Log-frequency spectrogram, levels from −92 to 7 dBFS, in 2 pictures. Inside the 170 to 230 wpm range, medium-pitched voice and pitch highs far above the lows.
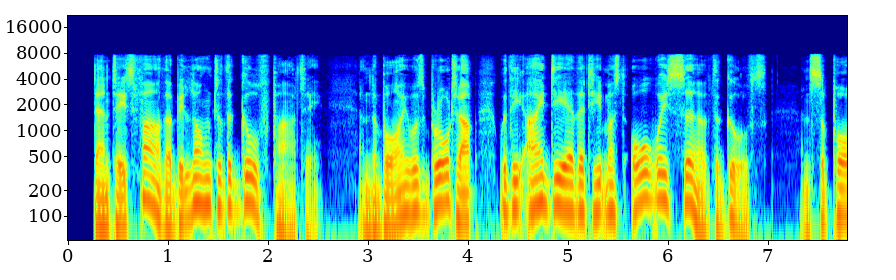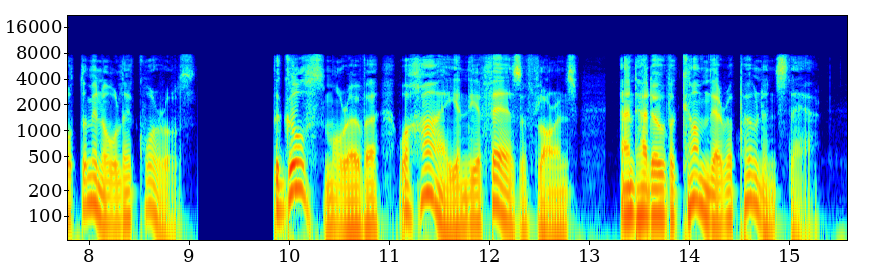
No: average, 175 wpm; low, 105 Hz; wide, 8.4 semitones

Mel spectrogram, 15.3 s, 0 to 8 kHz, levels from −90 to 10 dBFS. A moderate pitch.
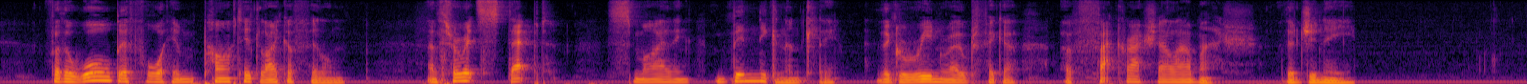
No: very low, 95 Hz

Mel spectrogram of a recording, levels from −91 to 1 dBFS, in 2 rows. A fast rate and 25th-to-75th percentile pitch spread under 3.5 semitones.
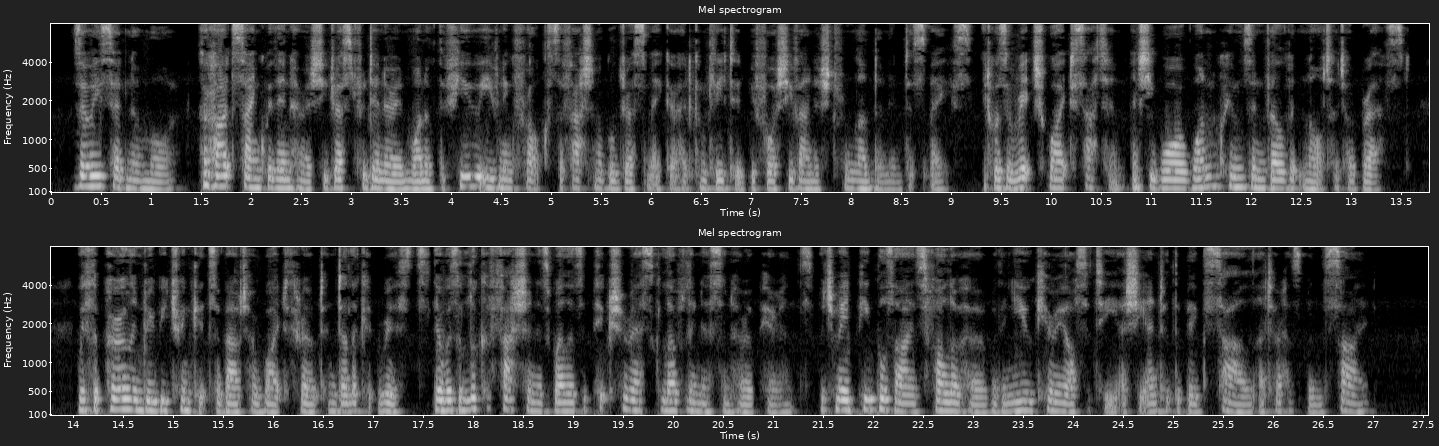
Yes: fast, 210 wpm; average, 2.8 semitones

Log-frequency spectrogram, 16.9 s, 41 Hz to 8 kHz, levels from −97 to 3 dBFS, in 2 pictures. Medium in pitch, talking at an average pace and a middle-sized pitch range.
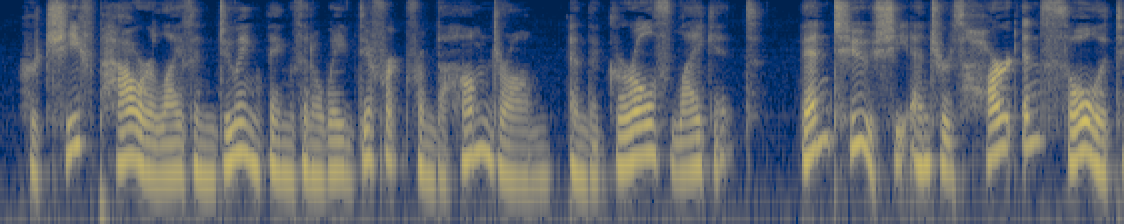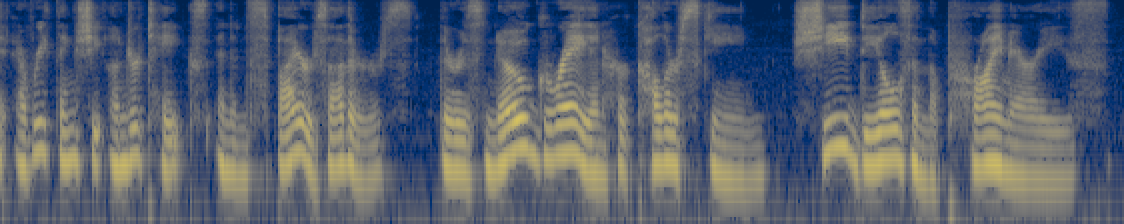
No: medium, 165 Hz; average, 160 wpm; wide, 5.8 semitones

